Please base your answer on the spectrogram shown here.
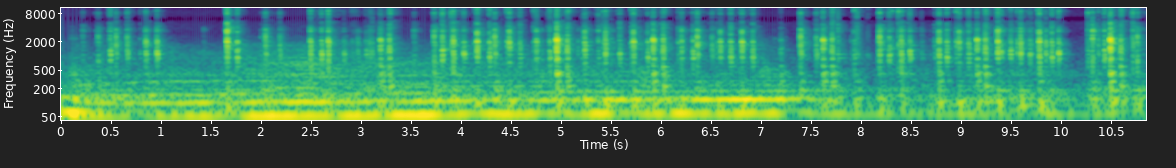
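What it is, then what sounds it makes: Plastic mechanical keyboard. Fingertips of both hands touch-type fast on a full-size black plastic mechanical keyboard, producing a rapid, uneven stream of sharp, bright key clicks with short pauses between bursts. A steady low hum sits beneath the typing for the first seven seconds and then drops away, leaving the clicks more exposed toward the end.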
